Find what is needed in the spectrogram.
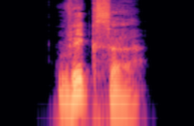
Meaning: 1. polish, especially shoe polish 2. cum (semen)
- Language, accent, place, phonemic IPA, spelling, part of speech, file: German, Germany, Berlin, /ˈvɪksə/, Wichse, noun, De-Wichse.ogg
